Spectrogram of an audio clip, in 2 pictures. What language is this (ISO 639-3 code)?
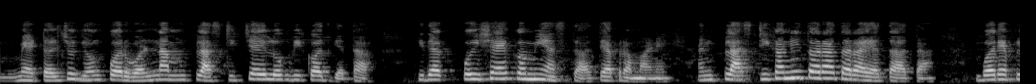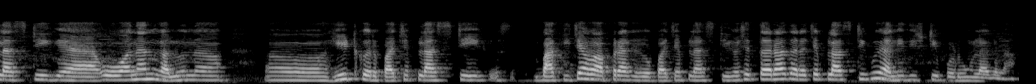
kok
